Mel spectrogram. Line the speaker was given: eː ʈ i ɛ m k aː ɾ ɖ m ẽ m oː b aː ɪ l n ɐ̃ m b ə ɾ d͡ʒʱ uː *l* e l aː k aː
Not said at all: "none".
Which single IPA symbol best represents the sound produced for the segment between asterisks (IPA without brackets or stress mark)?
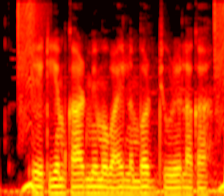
ɽ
